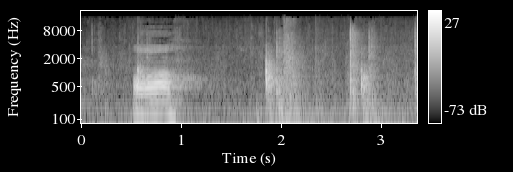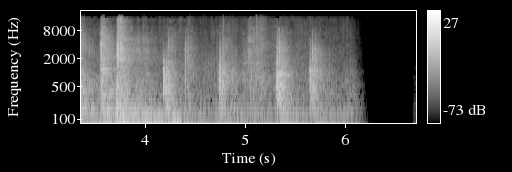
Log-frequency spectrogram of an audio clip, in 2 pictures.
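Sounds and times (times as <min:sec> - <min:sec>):
speech: 0:00.5 - 0:01.1
old studio apartment door being opened: 0:01.9 - 0:05.4.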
